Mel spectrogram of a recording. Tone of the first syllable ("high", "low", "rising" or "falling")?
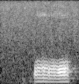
low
